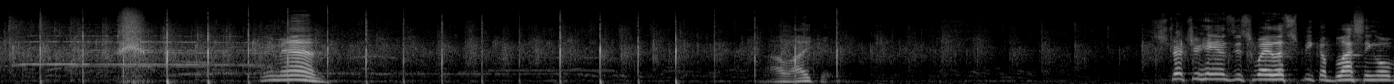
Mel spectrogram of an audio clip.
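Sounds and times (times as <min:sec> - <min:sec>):
audience clapping hands: 0:00.0 - 0:12.9
speech: 0:02.6 - 0:03.4, 0:07.8 - 0:08.5, 0:11.7 - 0:13.9.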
